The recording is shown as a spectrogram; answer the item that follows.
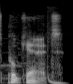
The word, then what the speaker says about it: Phuket: It wasn't until just about the end that I realized that I had been pronouncing Pquet as fri the entire time as I was reading my cards.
